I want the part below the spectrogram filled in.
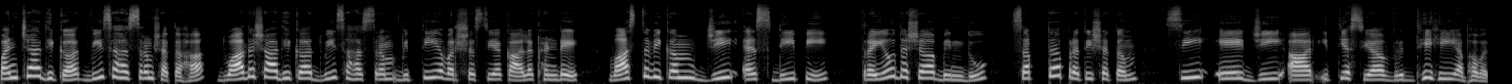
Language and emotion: Sanskrit, neutral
